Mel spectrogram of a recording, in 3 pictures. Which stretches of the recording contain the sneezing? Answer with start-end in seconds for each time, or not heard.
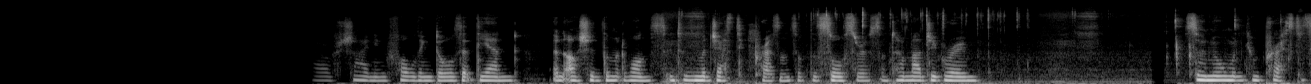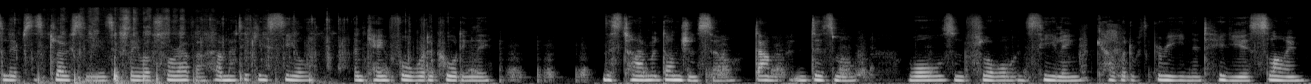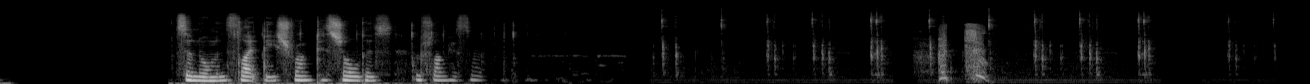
7.0-7.7, 23.7-24.4, 35.4-36.1.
